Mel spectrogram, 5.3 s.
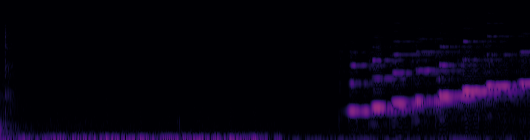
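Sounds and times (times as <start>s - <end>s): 
orchestral flute excerpts: 3.4s - 5.2s.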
